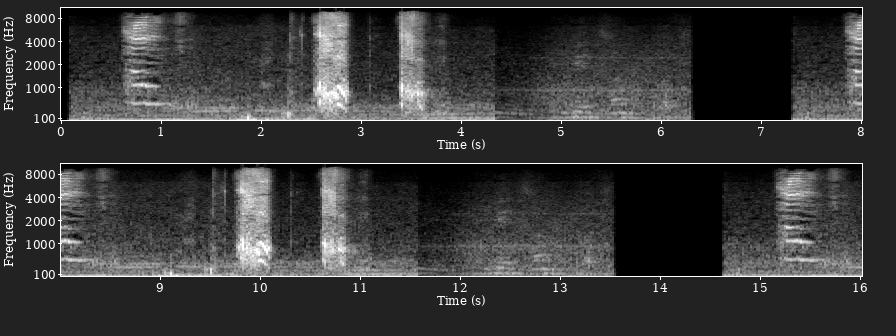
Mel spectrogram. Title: This video get progressively mors annoying (coughing baby)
